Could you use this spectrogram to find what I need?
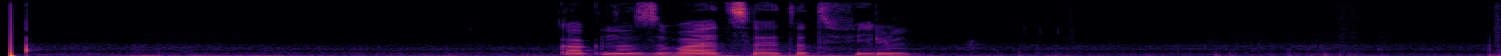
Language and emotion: Russian, neutral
